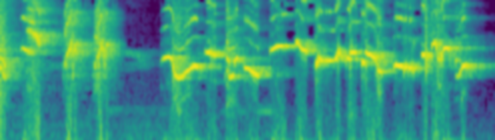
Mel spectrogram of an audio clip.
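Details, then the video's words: Oriental magpie-robin singing a provocative fighting song; a few harsh bursts, a short gap, then a run of clear whistled slurs and twisting notes, each phrase quickly following the last. "SUARA BURUNG kacer gacor NGEPLONG TARUNG konslet ini paling AMPUH buat PANCINGAN KACER agar EMOSI"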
